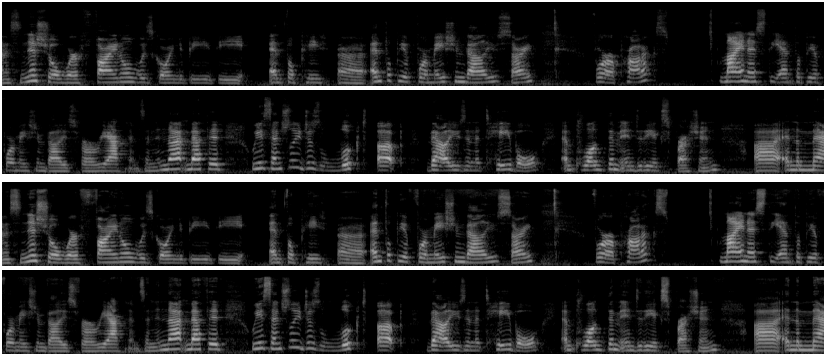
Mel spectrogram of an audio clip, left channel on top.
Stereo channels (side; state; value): both; normal; correlation 0.42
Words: initial, where final was going to be the enthalpy of formation values, for our products, minus the enthalpy of formation values for our reactants. And in that method, we essentially just looked up values in a table and plugged them into the expression. And the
